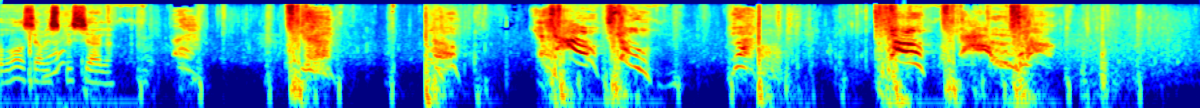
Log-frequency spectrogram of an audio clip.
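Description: A woman screams and shrieks in bursts.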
